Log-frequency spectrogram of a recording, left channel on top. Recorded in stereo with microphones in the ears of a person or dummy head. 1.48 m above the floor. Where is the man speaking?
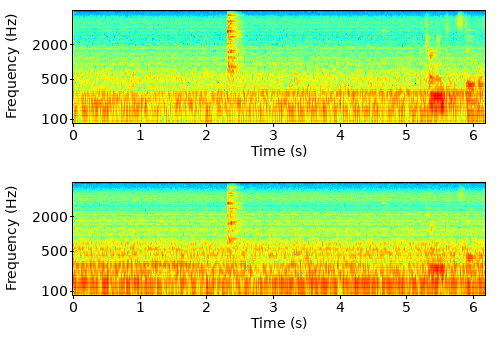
60° left (ahead or behind), 0.9 m.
